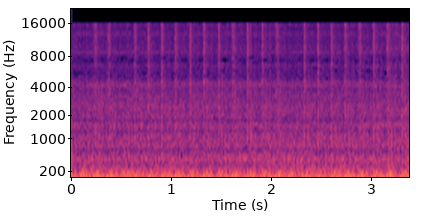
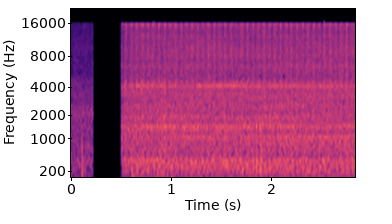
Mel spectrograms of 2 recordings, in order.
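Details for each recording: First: Toyota Soluna listened to at the exhaust while idling, with the engine limping (brebet). An uneven blub-blub with missing beats; a misfire from a faulty spark plug lead, checked by swapping the cylinder 2 and 1 leads; fix is new plug wires. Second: Toyota Soluna idle after replacing the spark plug wires: steady, even idle with no stumbling or misfiring and the engine running on all cylinders; the earlier rough idle and blubbing exhaust are gone, so the idle is now normal.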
